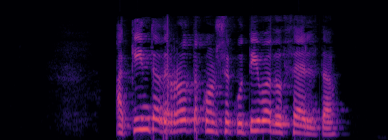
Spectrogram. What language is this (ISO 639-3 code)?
glg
